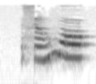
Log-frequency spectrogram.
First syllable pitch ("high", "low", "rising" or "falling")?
rising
